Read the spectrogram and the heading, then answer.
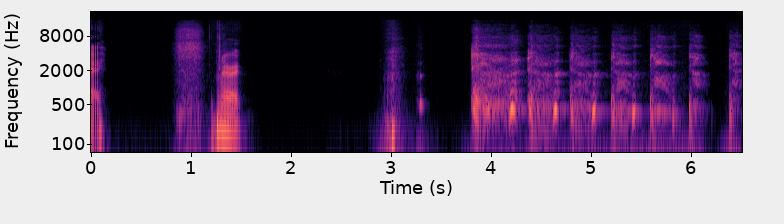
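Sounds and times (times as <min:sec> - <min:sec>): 
speech: 0:01.3 - 0:01.6
wet chesty cough bringing up phlegm: 0:03.8 - 0:06.5.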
